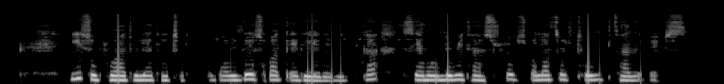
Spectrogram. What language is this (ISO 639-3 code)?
kat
